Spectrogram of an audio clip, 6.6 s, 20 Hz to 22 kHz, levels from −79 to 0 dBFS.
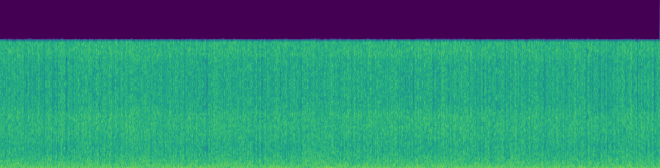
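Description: From start to finish the audio has a wrong sample width fault. Data written as 32-bit integers are being read as 16-bit integers, so each original sample is split into two values. One half carries the top bits of the real signal, while the other half comes from the low-order bytes and produces loud noise. The original sound sits buried under that noise and plays back at 0.5 times speed, an octave low.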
